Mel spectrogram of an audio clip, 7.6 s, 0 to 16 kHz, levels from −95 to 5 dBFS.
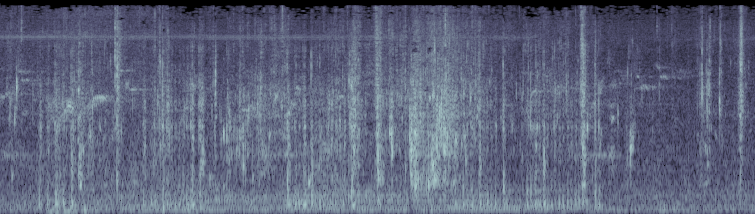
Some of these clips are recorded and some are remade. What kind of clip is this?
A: recorded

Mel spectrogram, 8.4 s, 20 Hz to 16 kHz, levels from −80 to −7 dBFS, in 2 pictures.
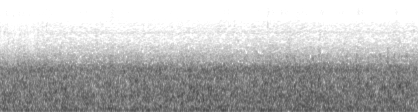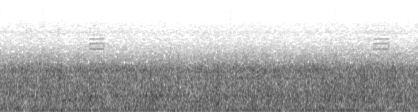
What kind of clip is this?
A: recorded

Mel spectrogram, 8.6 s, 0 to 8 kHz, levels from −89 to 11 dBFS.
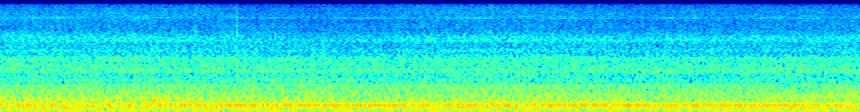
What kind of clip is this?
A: recorded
